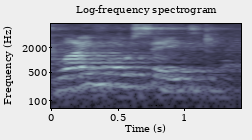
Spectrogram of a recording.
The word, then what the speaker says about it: glyphosate: Everyone pronounces it wrong. They always say glyphosate. It's glyphosate, or they say glyphosate.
